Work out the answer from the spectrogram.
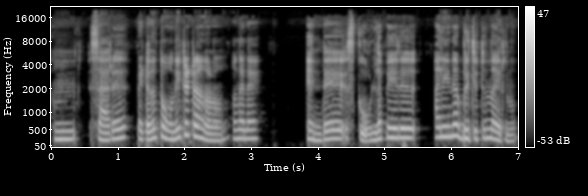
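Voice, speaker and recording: A woman reading the lines of a timid young woman from an orphanage, in a soft, hesitant way. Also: a little high, normal speed, close to an everyday voice.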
